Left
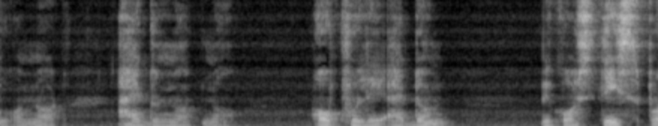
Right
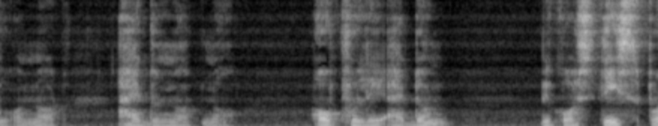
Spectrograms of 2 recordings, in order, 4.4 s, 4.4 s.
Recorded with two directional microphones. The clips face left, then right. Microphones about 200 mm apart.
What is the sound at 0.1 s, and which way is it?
Speech, 10° right (ahead or behind).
